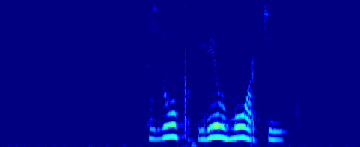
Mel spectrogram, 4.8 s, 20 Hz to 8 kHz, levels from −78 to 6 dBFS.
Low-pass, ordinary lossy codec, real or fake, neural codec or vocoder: 7.2 kHz; none; real; none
